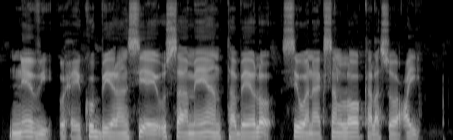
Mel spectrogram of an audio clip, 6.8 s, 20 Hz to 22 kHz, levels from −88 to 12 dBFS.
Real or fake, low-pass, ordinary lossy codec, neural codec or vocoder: real; none; none; none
